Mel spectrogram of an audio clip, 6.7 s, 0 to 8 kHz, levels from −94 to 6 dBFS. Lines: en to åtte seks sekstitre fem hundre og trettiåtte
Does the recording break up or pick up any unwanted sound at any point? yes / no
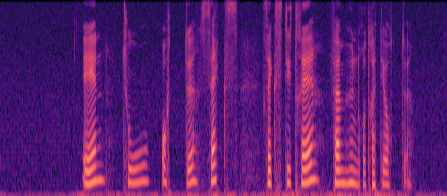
no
